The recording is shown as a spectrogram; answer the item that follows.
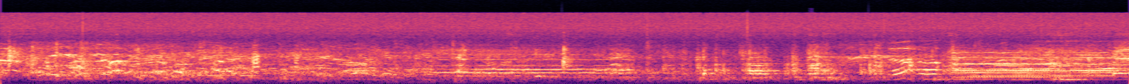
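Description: Recorded music played from a small handheld player held up to a microphone, starting about three seconds in over people talking, with held instrumental notes coming in stronger near the end.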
